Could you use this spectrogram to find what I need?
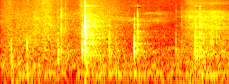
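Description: A chess piece clicks down on a wooden board.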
